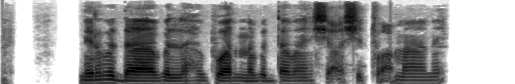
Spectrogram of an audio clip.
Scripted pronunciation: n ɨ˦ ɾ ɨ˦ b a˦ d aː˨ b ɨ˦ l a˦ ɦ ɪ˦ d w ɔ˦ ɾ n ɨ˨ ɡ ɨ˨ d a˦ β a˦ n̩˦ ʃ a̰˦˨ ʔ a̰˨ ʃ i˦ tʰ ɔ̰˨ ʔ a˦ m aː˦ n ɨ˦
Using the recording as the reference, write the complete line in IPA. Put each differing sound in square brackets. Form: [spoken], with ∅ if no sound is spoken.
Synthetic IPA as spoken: n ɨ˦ ɾ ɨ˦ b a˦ d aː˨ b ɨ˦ l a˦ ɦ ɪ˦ [b] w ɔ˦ ɾ n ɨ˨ [b] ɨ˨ d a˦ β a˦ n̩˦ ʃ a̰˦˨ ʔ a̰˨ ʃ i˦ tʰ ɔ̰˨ ʔ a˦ m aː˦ n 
